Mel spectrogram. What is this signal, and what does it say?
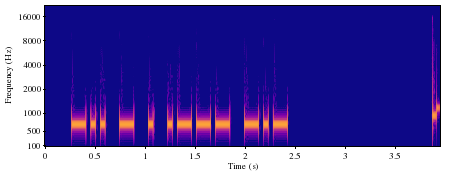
Morse code, heard as a keyed tone, about 25 wpm, 700 Hz. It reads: DTEJK
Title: Code Groups - 5 Letters - 25wpm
